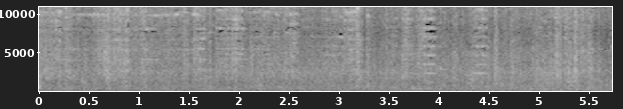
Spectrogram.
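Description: Loaded metre-gauge freight train's boxcars rolling past, a steady rumble with the wheels clacking over the rail joints.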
